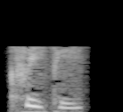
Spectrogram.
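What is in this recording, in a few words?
"creepy", English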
